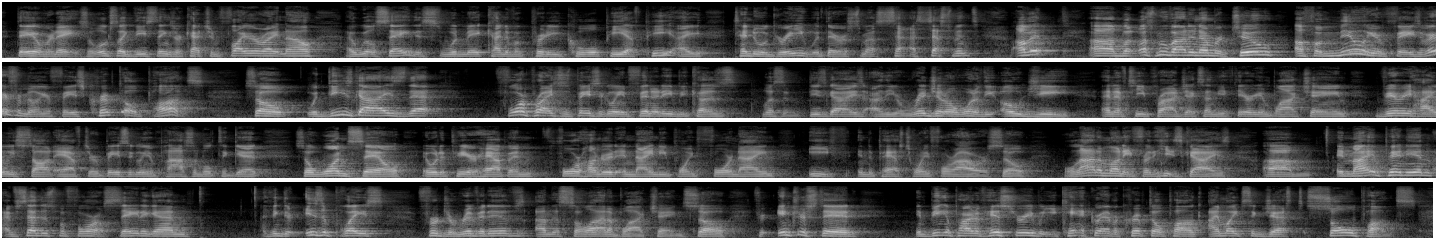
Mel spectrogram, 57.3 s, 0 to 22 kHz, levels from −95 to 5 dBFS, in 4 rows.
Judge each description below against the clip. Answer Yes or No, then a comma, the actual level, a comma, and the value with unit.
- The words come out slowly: No, average, 160 wpm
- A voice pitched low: No, medium, 145 Hz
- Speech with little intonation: No, average, 5.0 semitones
